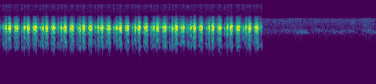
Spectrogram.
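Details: Long-winged conehead (Conocephalus fuscus) song made audible through an ultrasound detector: a loud, rapidly pulsed buzzing burst lasting about a second and a quarter, stopping sharply into quiet hiss.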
